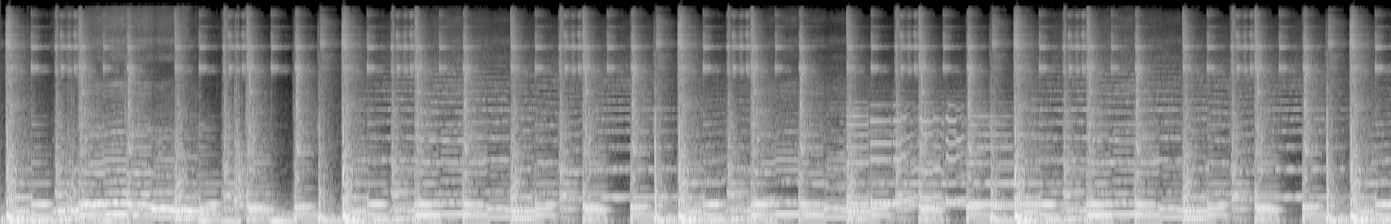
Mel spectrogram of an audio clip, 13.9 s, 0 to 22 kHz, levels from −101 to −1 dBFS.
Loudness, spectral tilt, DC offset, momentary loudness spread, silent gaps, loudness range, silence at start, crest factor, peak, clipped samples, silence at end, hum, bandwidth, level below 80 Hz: -14 LUFS; -5.5 dB/octave; under 0.1%; 5 LU; none; 2 LU; 0 s; 12 dB; 0 dBFS; under 0.1%; 0 s; none; 19.5 kHz; -24 dBFS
